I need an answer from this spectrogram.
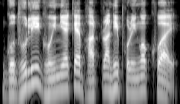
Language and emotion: Assamese, neutral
